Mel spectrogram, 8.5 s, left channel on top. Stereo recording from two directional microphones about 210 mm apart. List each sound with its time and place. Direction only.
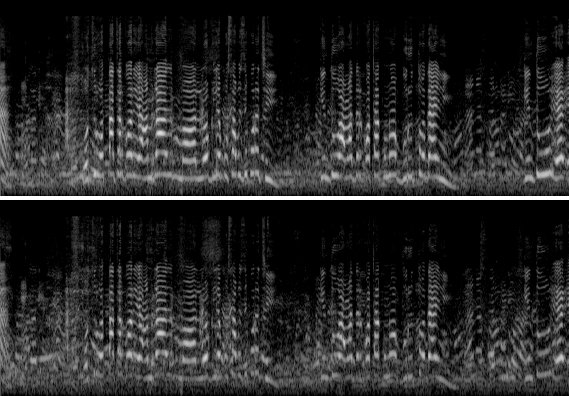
0.9 s speech: 20° left (ahead or behind)
7.9 s speech: 25° left (ahead or behind)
